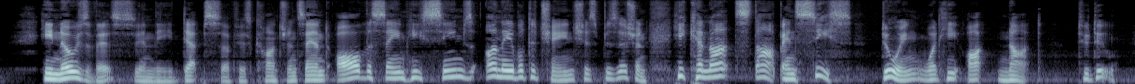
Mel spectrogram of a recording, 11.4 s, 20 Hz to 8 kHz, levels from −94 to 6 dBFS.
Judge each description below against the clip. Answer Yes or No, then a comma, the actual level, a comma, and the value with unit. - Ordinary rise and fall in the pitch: No, wide, 7.4 semitones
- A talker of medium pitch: Yes, medium, 145 Hz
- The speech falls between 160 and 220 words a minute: Yes, average, 170 wpm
